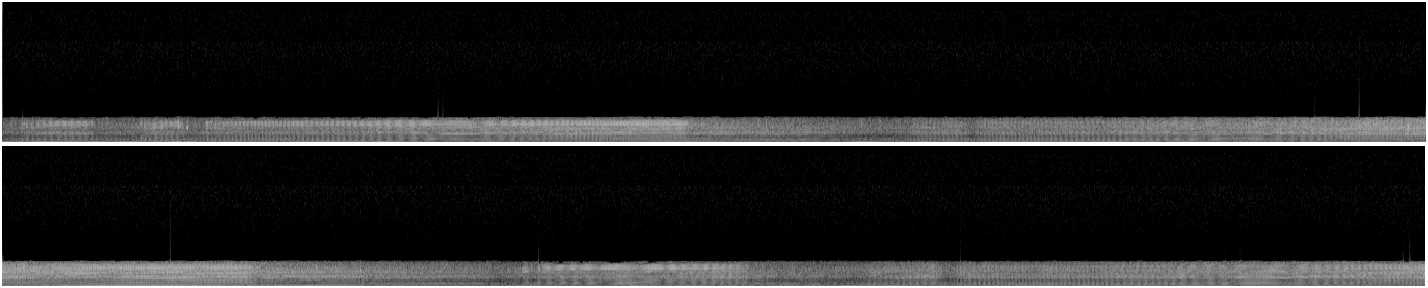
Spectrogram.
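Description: Onboard sound of a racing kart engine revving, its pitch climbing steadily along the straights and dropping sharply each time the throttle is lifted for a corner, several times over. A short loud knock comes about two seconds in.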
